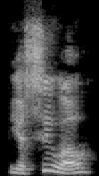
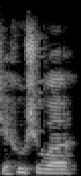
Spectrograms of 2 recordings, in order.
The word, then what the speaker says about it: Yeshua: But so, and his name was, I would pronounce it as Yeshua, or as others pronounce Yeshua, and various other pronunciations, Yehoshua, etc.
